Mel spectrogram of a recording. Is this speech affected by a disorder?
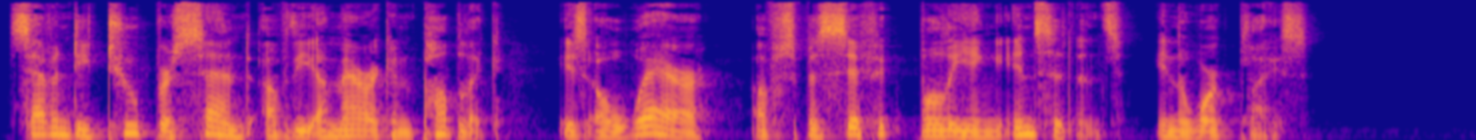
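No.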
